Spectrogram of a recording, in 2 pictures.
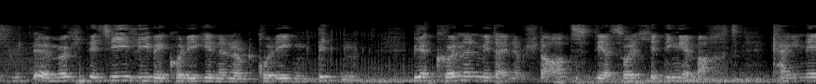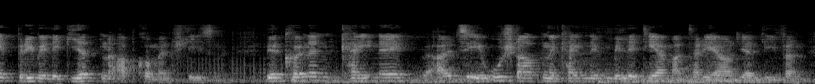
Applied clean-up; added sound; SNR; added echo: none; Boat, Water vehicle; 11 dB; reverberation time 0.3 s.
